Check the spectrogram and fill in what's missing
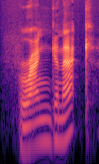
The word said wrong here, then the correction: Rangnick: Have I said that right? – Rangnick. – Rangnick.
